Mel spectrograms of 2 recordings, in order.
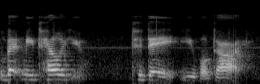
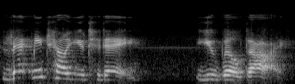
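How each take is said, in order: First: The pause comes right before the word today. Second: The pause comes right after the word today. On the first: The dying happens today. "I've just changed the pause" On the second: The telling happens today. "I've just changed the pause"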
